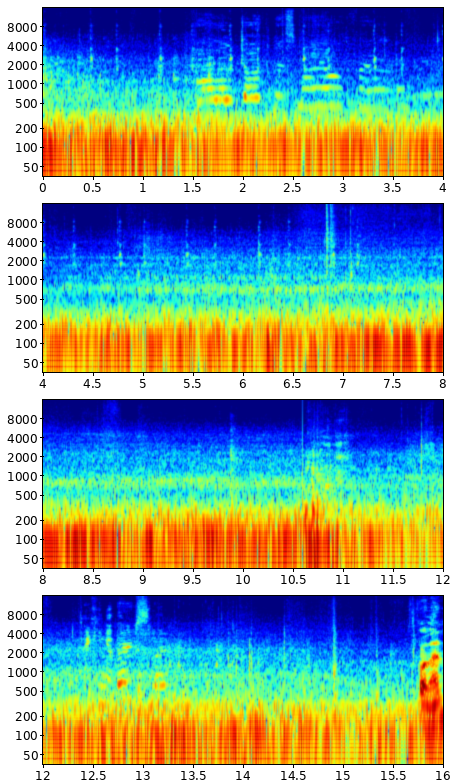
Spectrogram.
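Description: Engine and road noise of a horse lorry heard inside the cab while driving: a steady low drone, with a brief knock about two-thirds of the way through.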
